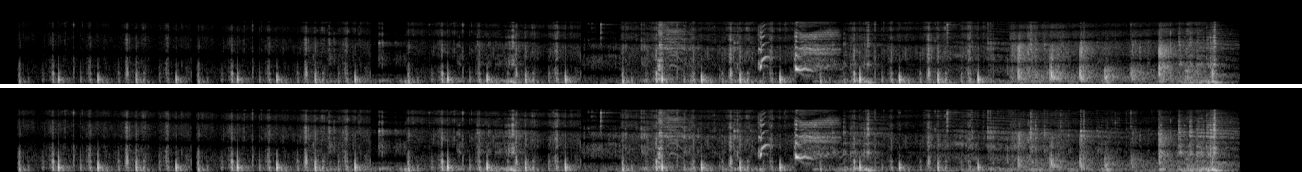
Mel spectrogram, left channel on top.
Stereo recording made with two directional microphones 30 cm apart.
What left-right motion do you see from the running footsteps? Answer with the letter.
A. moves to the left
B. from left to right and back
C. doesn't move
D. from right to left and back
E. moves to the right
A.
